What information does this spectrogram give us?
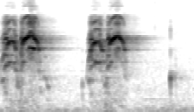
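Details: Brazilian teal, a recording played back to attract the bird, giving two high whistled double notes, each a pair of arched squeaky slurs, nearly a second apart, with a faint click near the end.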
